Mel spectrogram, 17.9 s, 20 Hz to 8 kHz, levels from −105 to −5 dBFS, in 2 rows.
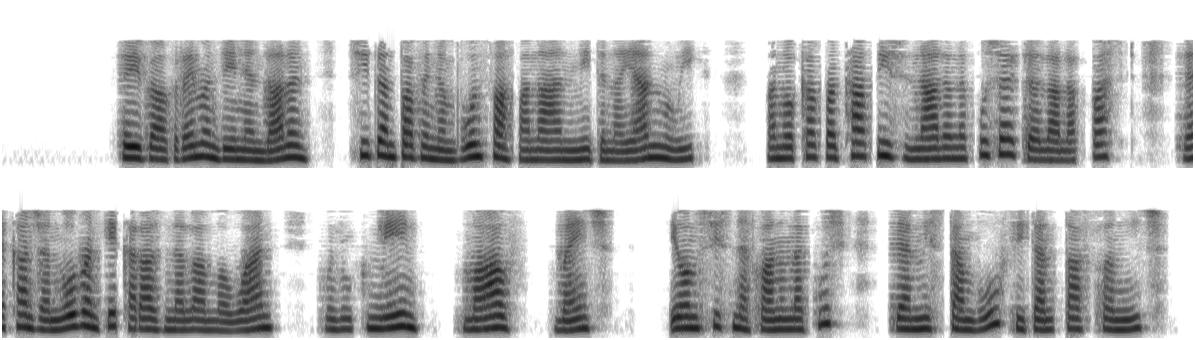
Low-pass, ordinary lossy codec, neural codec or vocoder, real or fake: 7.2 kHz; AAC, 16 kbps; codec, 16 kHz, 0.5 kbps, FunCodec, trained on LibriTTS, 25 frames a second; fake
